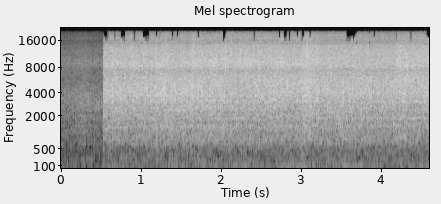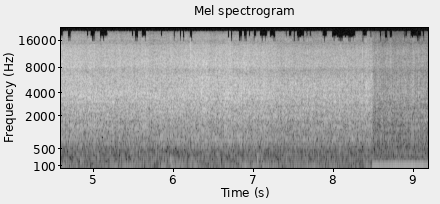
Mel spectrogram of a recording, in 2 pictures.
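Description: Tomato sauce with tuna simmering and reducing in a pan, a steady broadband sizzling hiss that starts abruptly and holds evenly for several seconds over a faint low hum, with no talking.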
